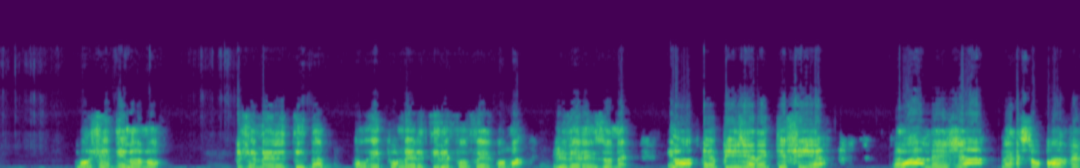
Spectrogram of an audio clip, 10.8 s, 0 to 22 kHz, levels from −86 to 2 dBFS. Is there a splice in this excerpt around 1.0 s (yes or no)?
no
